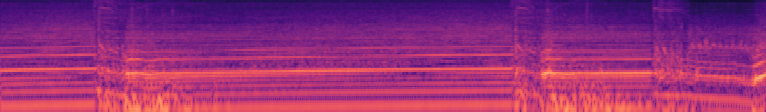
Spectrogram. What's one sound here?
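A sports car engine drops in pitch with each gear shift.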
